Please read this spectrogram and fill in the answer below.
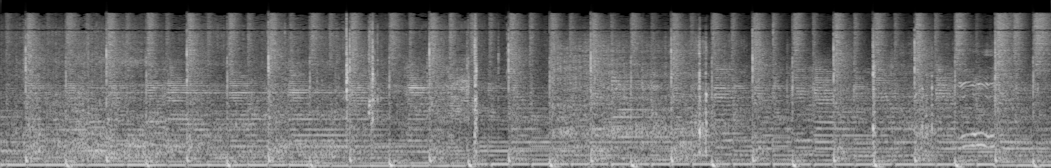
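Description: A music track with steady bass notes and a beat, with skateboard sounds on concrete mixed in: wheels rolling and sharp clacks of the board.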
